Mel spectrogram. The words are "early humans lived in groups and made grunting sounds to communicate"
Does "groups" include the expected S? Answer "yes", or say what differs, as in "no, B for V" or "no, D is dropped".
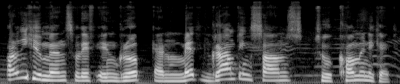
no, S is dropped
